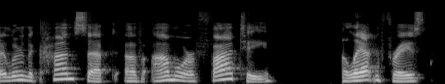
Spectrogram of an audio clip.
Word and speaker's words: amor fati: and it's not and i don't know if i'm going to pronounce this correctly the latin phrase amor fati uh, um, perfect that, okay yeah.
